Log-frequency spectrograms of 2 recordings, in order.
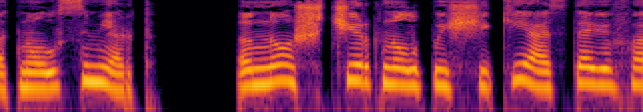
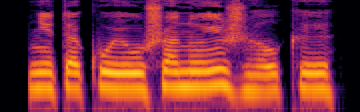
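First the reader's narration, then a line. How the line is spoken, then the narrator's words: Coachman grumbling. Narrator (Russian): буркнул кучер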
